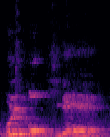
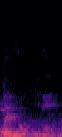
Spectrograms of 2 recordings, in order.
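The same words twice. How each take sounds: First: The long vowel is heavily stretched out. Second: The long vowel is only slightly lengthened. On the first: The speaker calls it wrong. "하지 말고" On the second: The speaker calls it right. "그냥 약간 장음이 들어가집니다"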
